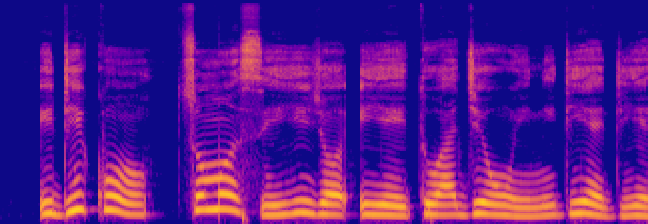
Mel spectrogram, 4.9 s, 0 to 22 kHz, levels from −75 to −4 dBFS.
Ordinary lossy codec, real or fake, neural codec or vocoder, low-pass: none; real; none; none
